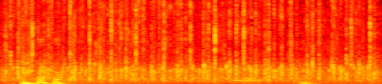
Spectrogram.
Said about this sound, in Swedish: Och jag, ni som vill får gärna ge socialministern en applåd. Tack.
